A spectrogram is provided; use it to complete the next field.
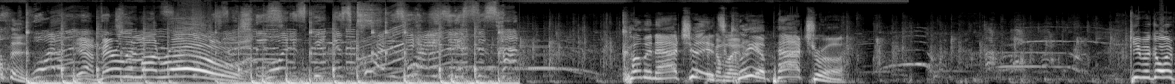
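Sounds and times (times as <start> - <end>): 
crowd applause: 0.0 - 11.7
speech: 0.1 - 3.5, 6.2 - 8.6, 11.3 - 11.7
whoops and high shouts: 1.2 - 6.4, 8.7 - 11.2.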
